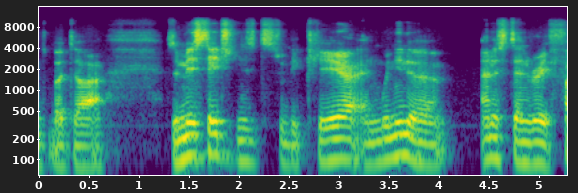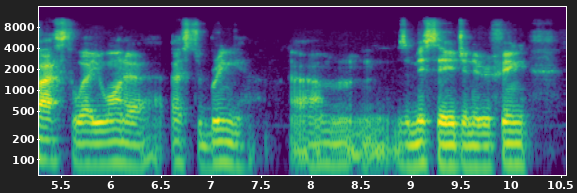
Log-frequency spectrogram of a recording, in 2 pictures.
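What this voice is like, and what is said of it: Speaks English with an accent. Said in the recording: “Sorry for my accent”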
